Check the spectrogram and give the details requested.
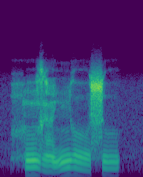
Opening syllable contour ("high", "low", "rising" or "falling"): high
